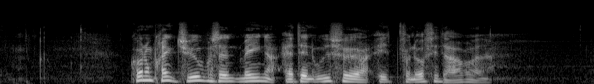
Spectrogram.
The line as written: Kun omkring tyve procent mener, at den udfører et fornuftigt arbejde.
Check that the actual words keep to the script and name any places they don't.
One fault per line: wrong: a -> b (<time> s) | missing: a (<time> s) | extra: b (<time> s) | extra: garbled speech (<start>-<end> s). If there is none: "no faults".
no faults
